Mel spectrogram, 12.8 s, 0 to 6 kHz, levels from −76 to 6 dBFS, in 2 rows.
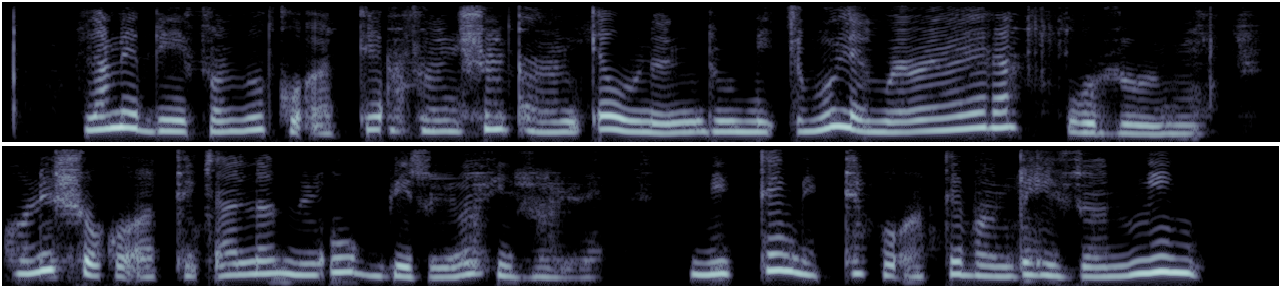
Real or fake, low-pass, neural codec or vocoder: fake; 5.4 kHz; codec, 44.1 kHz, 1.7 kbps, Pupu-Codec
